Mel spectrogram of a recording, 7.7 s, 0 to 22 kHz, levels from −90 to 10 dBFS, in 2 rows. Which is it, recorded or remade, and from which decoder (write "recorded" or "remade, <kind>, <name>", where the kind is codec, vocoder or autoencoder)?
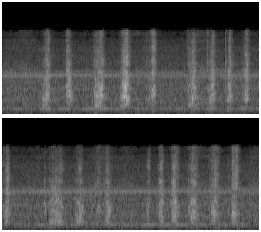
recorded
